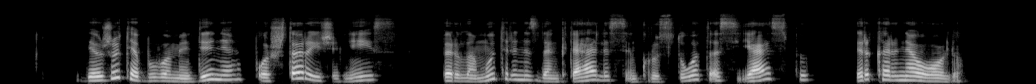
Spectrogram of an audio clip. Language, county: Lithuanian, Kaunas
